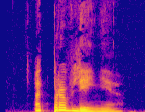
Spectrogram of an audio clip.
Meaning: departure (the act of departing)
- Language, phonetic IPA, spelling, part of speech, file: Russian, [ɐtprɐˈvlʲenʲɪje], отправление, noun, Ru-отправление.ogg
